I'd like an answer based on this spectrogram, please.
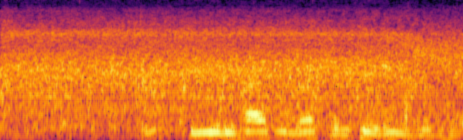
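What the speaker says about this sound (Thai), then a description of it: "เบิ้งสายน้ำน้ำตก" Waterfall stream at Namtok Phiang Din, a steady broadband wash of flowing water filling the scene, with a voice speaking over it.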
